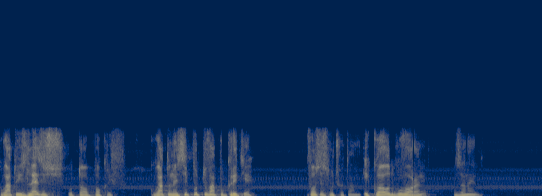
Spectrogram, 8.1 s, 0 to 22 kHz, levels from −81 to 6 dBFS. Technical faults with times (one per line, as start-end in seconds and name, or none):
0.00-8.14 timecode bleed
0.00-8.14 Speex codec
6.31-6.41 VoIP packet loss concealed by the speech codec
